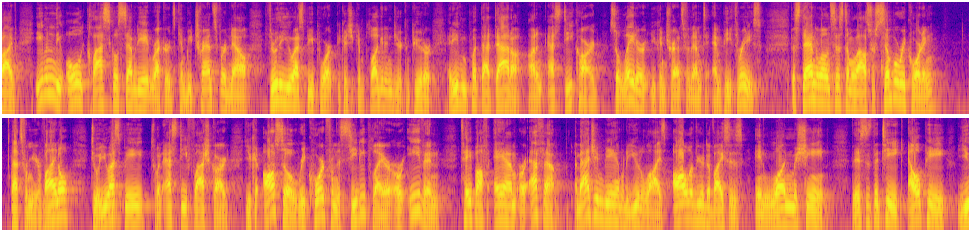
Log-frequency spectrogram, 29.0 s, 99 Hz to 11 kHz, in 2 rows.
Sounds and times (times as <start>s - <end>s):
Speech: 0.0s - 29.0s.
